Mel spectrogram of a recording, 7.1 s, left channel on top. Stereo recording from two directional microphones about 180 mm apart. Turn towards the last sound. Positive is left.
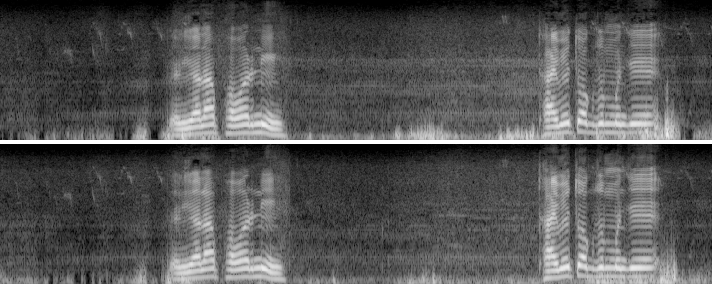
turn(degrees=0)  # may be behind; listen again after turning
